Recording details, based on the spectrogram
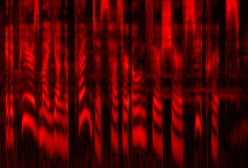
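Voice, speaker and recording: A woman's voice: mid-range voice, very animated, unhurried, soft background music. A woman playing a proud, dignified mentor in an anime game, speaking in a formal, stately way. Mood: amused, composed. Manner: formal, stately, archaic phrasing. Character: dignified, proud immortal woman mentor, haughty yet caring.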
